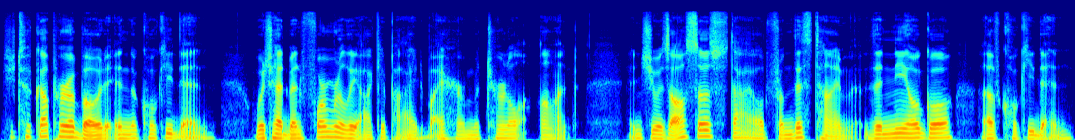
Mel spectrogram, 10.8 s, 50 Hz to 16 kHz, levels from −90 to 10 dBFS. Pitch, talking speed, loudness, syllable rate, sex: 110 Hz, 160 wpm, -20 LUFS, 4.7 syllables/s, male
